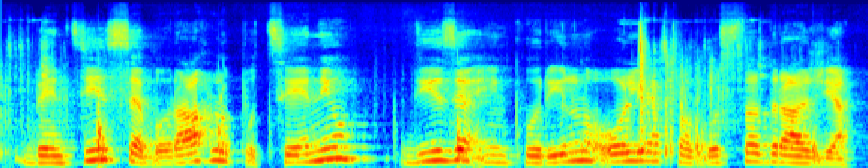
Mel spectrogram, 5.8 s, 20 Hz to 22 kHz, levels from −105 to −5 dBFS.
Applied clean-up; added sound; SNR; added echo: neural mask model RNNoise.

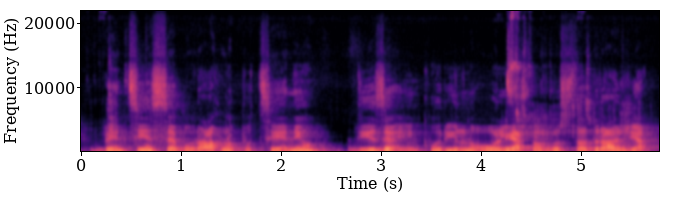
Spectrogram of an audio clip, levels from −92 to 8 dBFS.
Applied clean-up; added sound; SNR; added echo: neural mask model Resemble Enhance denoiser.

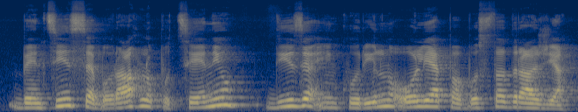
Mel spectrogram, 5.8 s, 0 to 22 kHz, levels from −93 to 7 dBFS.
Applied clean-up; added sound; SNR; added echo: none; none; none; none.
